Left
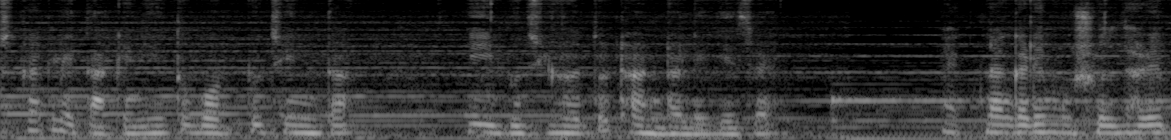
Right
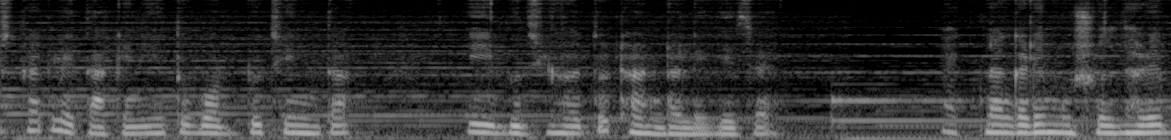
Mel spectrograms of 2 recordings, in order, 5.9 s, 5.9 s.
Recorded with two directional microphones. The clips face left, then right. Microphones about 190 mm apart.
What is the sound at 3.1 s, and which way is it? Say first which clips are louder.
Speech: right 6 dB; 20° right (ahead or behind).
